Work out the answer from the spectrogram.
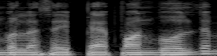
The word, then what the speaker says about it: Papon: आपने पापौन बोला, सही, पैपौन बोलते, मैं बोलता पापौन बोल देना, क्योंकि आप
